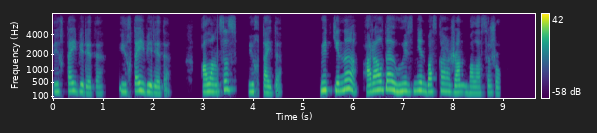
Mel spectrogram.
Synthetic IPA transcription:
ʊjəqt̪ɑjbe̞ɾe̞d̪ɪ | ʊjəqt̪ɑjbe̞ɾe̞d̪ɪ̰ | ɑlˠɑɴsəz | ʊjəqt̪ɑjd̪ə̰ | wɵt̪kʲe̞nɪɑɾɑlˠd̪ɑwɵzɪne̞nbɑsqɑʒɑnbɑlˠɑsəʒo̞q̚

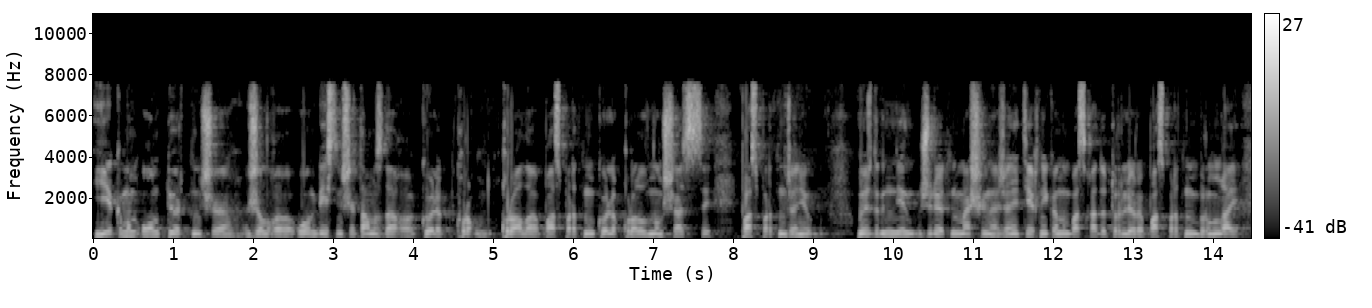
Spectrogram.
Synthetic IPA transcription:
je̞kʲɪməɴwo̞nt̪ʰɵɾt̪ɪnʃɪʒəlˠʁəwo̞nbe̞sɪnʃɪt̪ʰɑməzd̪ɑʁəkʲʰɵlɪkqʰʊɾɑlˠəpʰasport̪ənəɴkʲʰɵlɪk̚qʰʊɾɑlˠənəɴʃɑsɪ̥sɪ | pʰaspo̰rt̪ənʒæne̞ | wɵzd̪ɪɡʲɪnːe̞nʒʏɾe̞t̪ɪnmɑʃijnɑʒæne̞t̪ʰe̞χnijkɑnəɴbɑsqɑd̪ɑt̪ʰʏɾle̞ɾɪpʰasport̪ənbʊɾəɴʁɑj

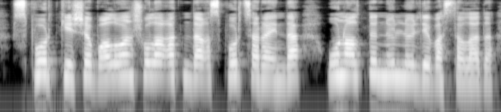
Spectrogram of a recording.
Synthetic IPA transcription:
spo̞rt̪̚kʲʰe̞ʃɪbɑlˠwɑnʃolˠɑʁɑt̪ənd̪ɑʁəspo̞rt̪sɑɾɑjənd̪ɑwo̞nɑlˠt̪ənɵlnɵld̪e̞bɑst̪ɑlˠɑd̪ə

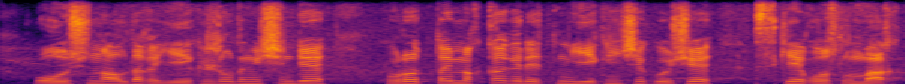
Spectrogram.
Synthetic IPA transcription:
wo̞lˠʏʃɪnɑlˠd̪əʁəje̞kʲɪʒəlˠd̪əɴɪʃɪnd̪e̞ | kʰuɾot̪ːɑjmɑqːɑkʲʰeɾe̞t̪ɪnje̞kʲɪnʃɪkʲʰɵʃe̞ | ɪskʲe̞qʰo̞səlˠmɑq

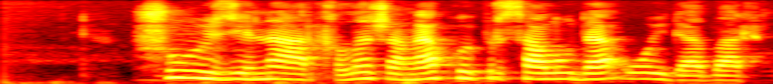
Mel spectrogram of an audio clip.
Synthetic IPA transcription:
ʃuwɵze̞nɪɑɾqəlˠəʒɑɴɑkʲʰɵpɪɾsɑlˠud̪ɑwo̞jd̪ɑbɑɾ

